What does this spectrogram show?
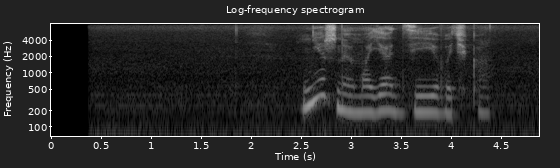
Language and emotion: Russian, positive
